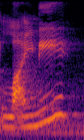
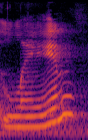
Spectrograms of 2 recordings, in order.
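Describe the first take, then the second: First: The name is said with two syllables. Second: The name is said with one syllable. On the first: "I've heard people call it Liney" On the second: "I've heard people call it Lane"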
